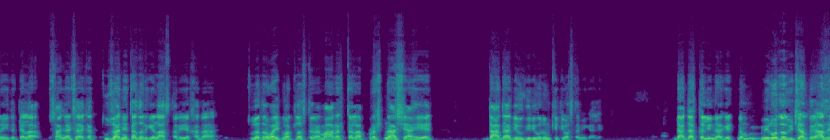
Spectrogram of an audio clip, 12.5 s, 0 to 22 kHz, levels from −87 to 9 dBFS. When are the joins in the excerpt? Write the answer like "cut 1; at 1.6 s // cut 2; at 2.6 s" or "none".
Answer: none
